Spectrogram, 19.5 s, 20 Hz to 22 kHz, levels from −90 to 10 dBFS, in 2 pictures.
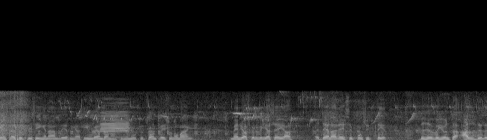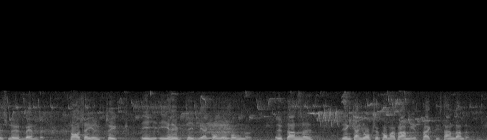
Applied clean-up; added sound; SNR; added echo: none; Bird vocalization, bird call, bird song; 10 dB; none.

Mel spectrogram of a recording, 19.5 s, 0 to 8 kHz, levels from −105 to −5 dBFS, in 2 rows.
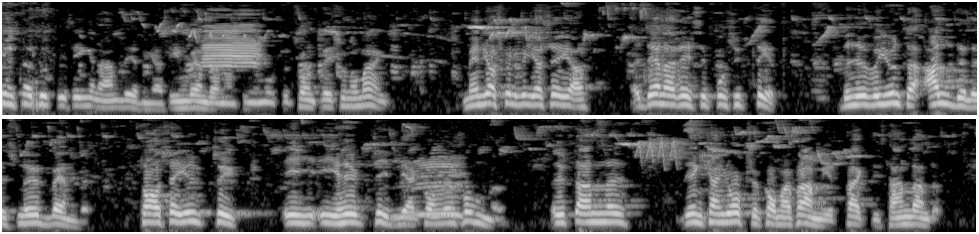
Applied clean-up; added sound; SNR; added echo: classical method Wiener filter.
